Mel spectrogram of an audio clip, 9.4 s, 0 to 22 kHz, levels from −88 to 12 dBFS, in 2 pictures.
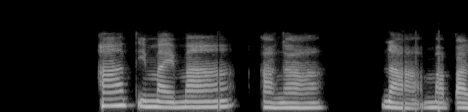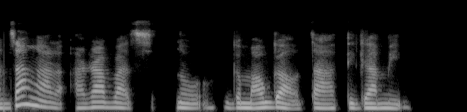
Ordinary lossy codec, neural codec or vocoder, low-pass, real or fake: Opus, 32 kbps; none; 7.2 kHz; real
